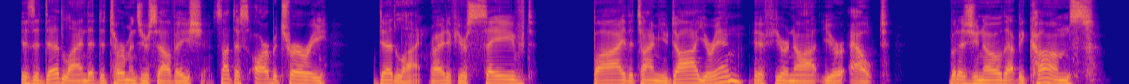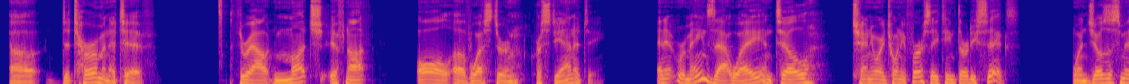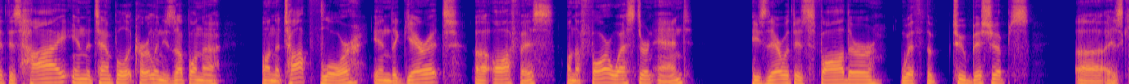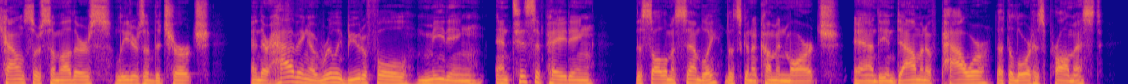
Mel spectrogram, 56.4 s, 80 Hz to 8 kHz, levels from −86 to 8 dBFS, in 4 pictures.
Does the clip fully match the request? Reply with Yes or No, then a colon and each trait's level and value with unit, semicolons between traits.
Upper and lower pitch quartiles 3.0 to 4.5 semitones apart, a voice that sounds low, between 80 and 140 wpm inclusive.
Yes: average, 3.4 semitones; low, 120 Hz; slow, 135 wpm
